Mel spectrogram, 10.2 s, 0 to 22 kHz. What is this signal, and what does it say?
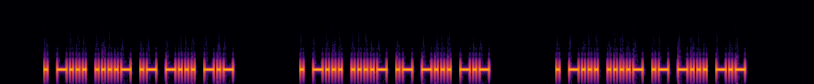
Morse code, heard as a keyed tone, about 30 wpm, 700 Hz. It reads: EB4ABK EB4ABK EB4ABK
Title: DXCC-100 Call Signs - 6 Characters - Repeated 3x - 30wpm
